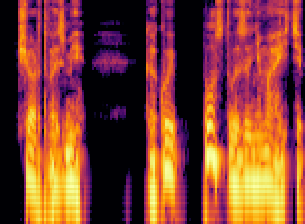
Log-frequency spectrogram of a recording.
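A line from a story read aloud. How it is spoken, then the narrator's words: Whisper. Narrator (Russian): прошептал я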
